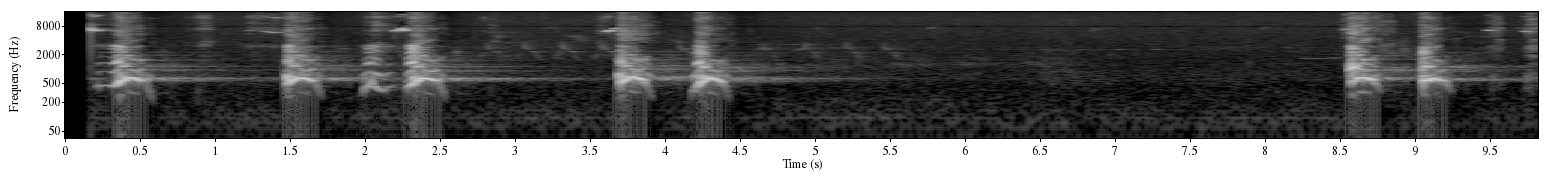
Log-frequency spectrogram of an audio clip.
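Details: A beagle in Michigan gives sharp, harmonic barks in bursts of two or three with short pauses, at a critter in a rock pile, tail wagging.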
